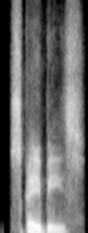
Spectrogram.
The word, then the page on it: scabies: American English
